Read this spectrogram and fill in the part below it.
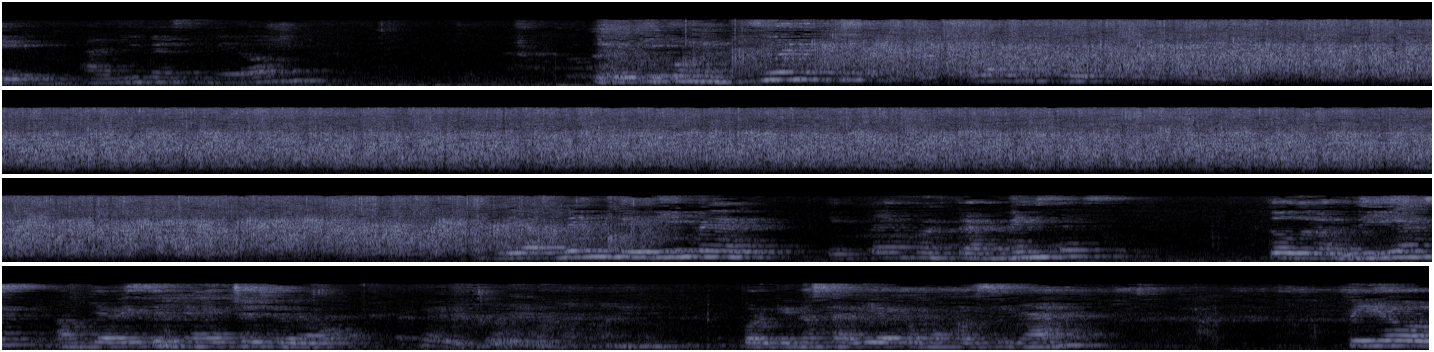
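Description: A middle-aged woman speaks calmly through a microphone and loudspeakers.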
